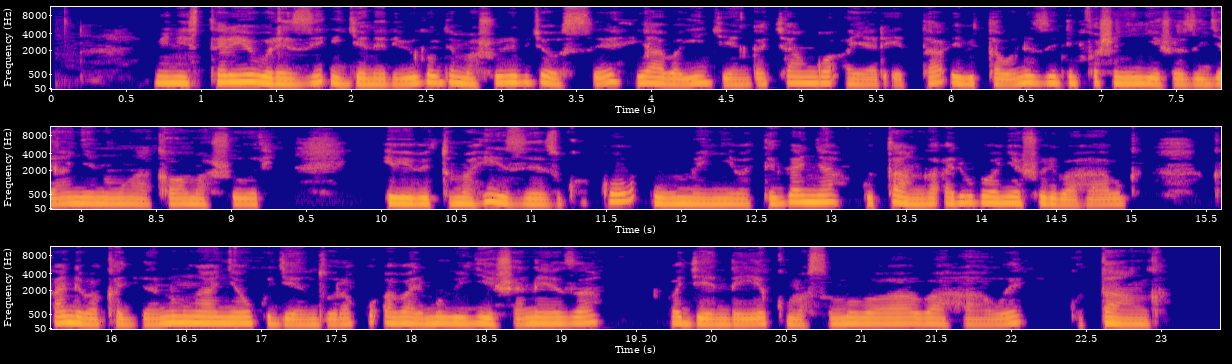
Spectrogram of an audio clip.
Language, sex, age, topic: Kinyarwanda, female, 18-24, education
